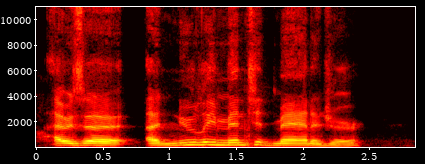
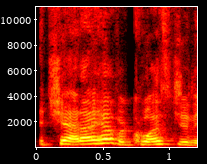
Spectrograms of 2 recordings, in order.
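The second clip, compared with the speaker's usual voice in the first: higher, louder, keen question; lightly voiced eager kid speaking up; eager new rep; 7 semitones higher, 6 dB louder than usual. New rep raising his hand to ask Chad, eager and loud.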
